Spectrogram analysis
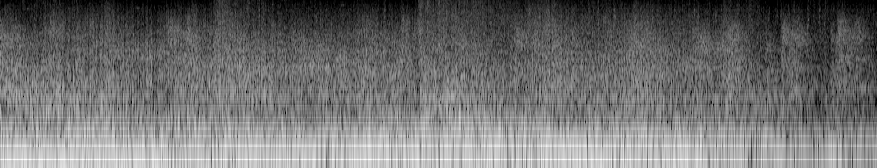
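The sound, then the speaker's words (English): A huge explosion roars after a Dodge rolls out of sight, a deep, heavy rumble with dense crackling noise that sustains for several seconds before easing slightly toward the end. No voices. “Terrified screams, the twisting metal, the report of a huge explosion.”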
